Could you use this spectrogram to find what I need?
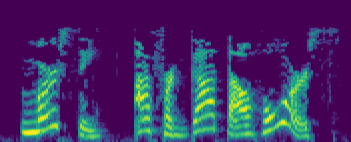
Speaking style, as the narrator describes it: she cried

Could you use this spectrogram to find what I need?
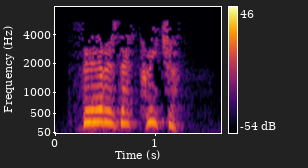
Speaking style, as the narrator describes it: cried Grant Munro

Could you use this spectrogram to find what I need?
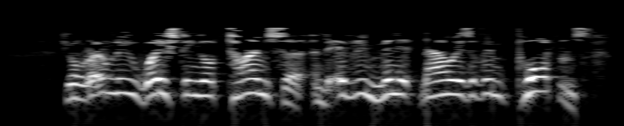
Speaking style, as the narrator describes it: cried the commissionaire

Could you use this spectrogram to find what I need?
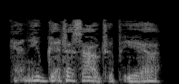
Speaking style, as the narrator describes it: Klaus whispered

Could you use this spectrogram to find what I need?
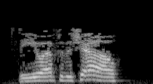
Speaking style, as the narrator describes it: called out cheerfully

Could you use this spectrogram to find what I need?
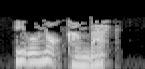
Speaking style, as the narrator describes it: said George

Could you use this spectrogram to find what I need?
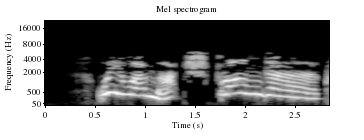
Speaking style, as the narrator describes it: cried Peter, Paul, Patrick, Philip, Frankie and Fred

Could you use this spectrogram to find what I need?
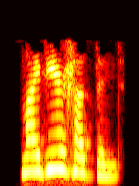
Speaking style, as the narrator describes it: she said in a sweet voice

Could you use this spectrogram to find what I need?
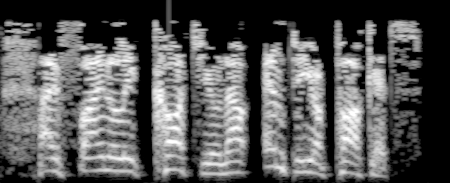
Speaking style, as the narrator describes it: Hugo growled like a dog

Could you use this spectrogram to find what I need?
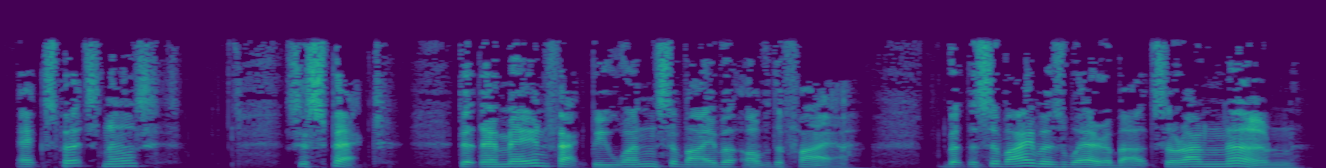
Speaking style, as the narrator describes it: he recited tearfully

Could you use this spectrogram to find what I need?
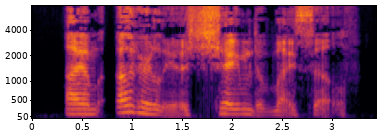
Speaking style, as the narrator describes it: said, through her tears, and her shoulders shook with sobs

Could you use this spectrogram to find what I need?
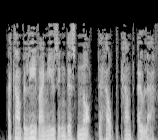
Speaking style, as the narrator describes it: she said

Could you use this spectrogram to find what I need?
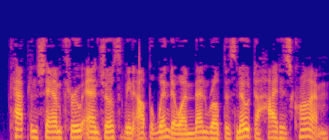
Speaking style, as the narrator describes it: Sunny shrieked

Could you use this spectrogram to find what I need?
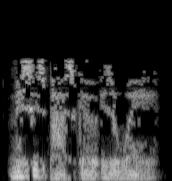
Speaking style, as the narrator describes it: whispered Alain

